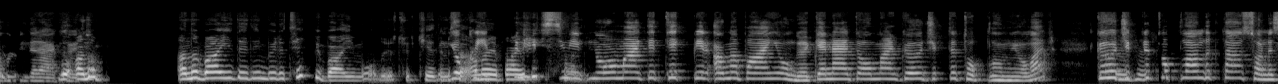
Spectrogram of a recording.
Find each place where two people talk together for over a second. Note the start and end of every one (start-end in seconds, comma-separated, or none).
4.4-5.8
